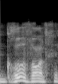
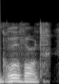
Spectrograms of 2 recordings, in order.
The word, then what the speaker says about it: Gros Ventre: The gros ventre. Now, this is just funny because, or the gros ventre, as probably the Americans would say it, but it's pronounced gros ventre, which literally means the fat belly people.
